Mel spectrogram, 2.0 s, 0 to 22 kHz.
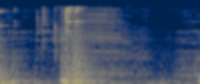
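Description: A single sharp metallic clunk about half a second in, as the cast housing of a Garrett T3 turbocharger is handled and turned over on a workbench, followed by quieter handling.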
